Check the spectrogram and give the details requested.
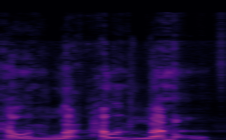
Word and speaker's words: Lemmel: The author of the song that we just sang, Helen, how do you pronounce her name? Helen Lemmel.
